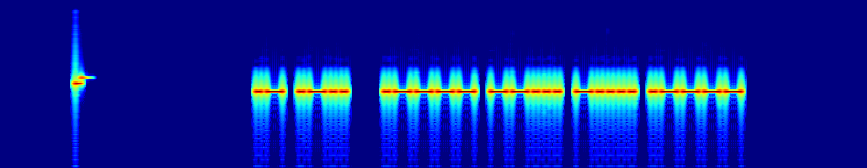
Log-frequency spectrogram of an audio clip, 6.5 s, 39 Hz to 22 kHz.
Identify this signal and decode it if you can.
Morse code, heard as a keyed tone, about 30 wpm, 700 Hz. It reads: AL 1761
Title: CWT Exchange 30wpm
